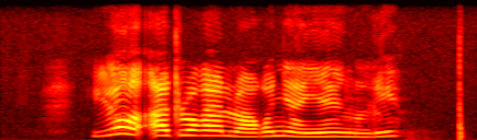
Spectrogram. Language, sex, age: Northern Sotho, female, 20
